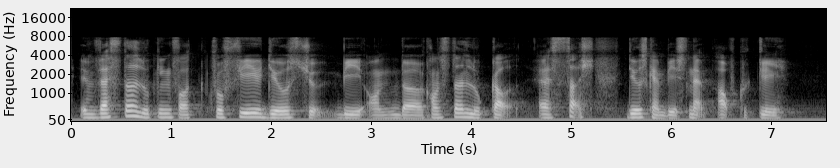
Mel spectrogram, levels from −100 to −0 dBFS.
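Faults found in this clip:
Mains hum, throughout the clip. Steady 50 Hz low tone with low harmonics under the speech, sitting roughly 20 dB below it. Probable component: ground loop or nearby transformer coupling the power line into the analogue path before capture. Check shared grounds, cable routing, and supply isolation on the input chain.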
